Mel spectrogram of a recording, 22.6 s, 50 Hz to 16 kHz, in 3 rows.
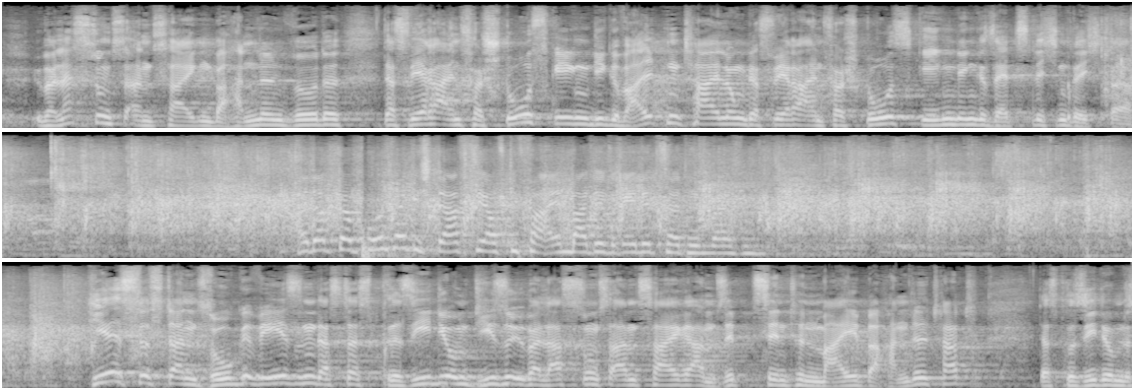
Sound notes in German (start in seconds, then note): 7.5 Beifall CDU und BÜNDNIS 90/DIE GRÜNEN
